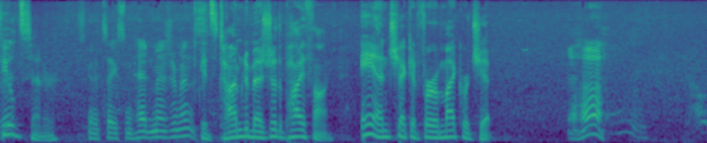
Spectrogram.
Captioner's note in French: laughs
